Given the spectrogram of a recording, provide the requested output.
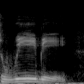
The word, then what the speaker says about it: Wiebe: It's Wiebe."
